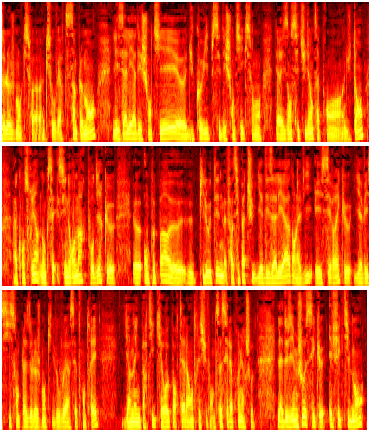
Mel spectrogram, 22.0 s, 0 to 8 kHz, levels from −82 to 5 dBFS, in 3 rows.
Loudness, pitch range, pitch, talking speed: -15 LUFS, 90-110 Hz, 100 Hz, 260 wpm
